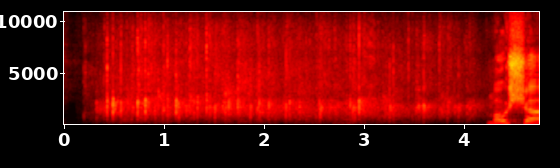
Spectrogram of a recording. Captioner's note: audience applauds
